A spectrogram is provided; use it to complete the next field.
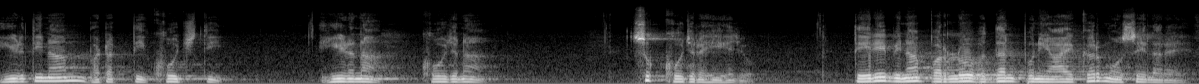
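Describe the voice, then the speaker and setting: A medium-pitched man speaks with ordinary pitch variation and long, frequent pauses. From rural North India. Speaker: spiritual preacher. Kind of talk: religious discourse.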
